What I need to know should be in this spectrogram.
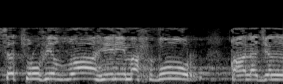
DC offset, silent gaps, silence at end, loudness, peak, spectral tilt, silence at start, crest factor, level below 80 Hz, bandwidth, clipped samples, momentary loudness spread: under 0.1%; none; 0 s; -20 LUFS; -10 dBFS; -8 dB/octave; 0 s; 10 dB; -62 dBFS; 5.8 kHz; under 0.1%; 5 LU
